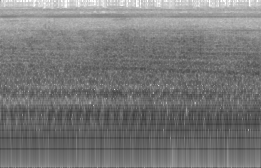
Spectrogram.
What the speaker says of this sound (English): Another airplane's going over.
